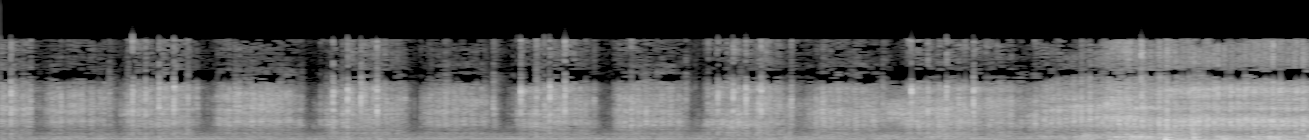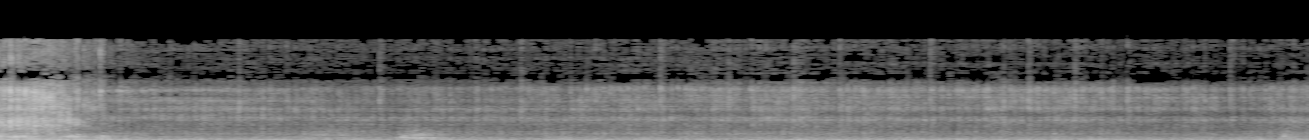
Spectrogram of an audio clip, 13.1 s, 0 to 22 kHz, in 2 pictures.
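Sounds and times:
clockwork metallic rattling: 0.0 - 12.9
clockwork whirr: 0.0 - 13.0.

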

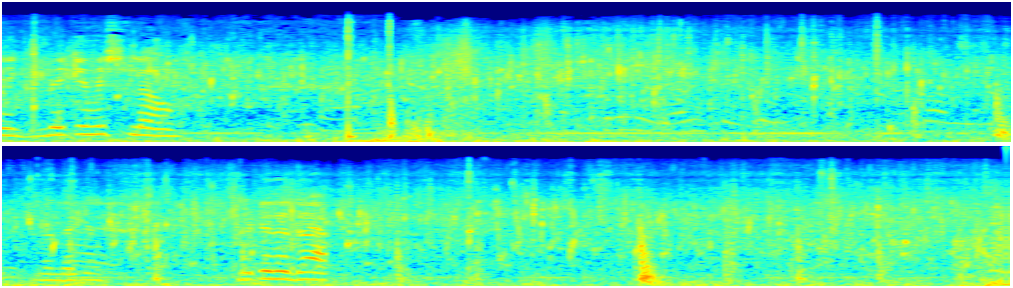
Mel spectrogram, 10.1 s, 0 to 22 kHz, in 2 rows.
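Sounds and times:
water lapping against a hull: 0.0 - 10.0
wind on microphone: 0.8 - 10.0.

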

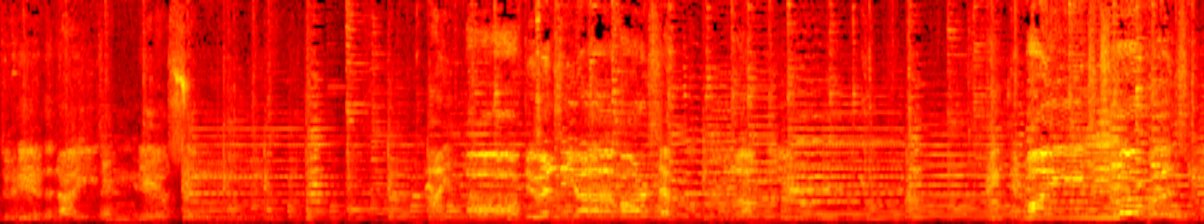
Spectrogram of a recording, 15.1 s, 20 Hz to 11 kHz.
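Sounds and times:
acoustic guitar strumming: 1.3 - 15.0
mandolin picking: 1.4 - 15.0.

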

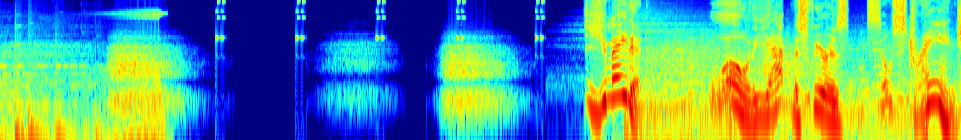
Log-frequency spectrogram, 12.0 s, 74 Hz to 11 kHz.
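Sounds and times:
background music: 0.0 - 1.4, 7.3 - 12.0
hissing breaths: 1.3 - 2.4
electronic countdown beeps: 4.7 - 4.9, 5.7 - 5.9.

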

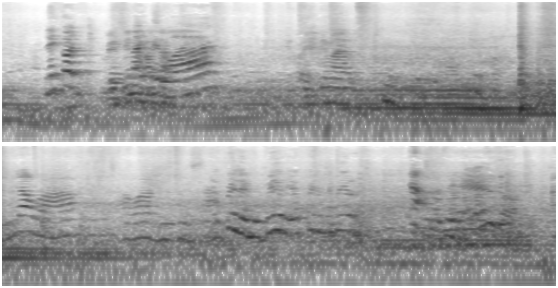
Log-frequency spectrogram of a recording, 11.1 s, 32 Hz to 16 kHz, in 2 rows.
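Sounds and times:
children and adults chattering: 0.5 - 11.0.

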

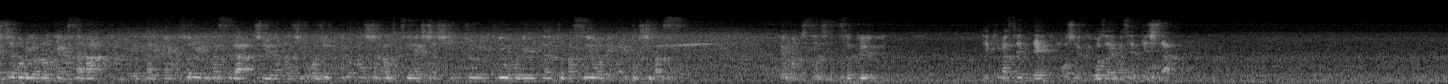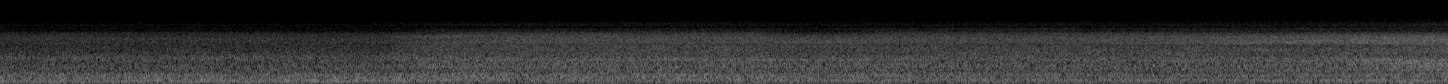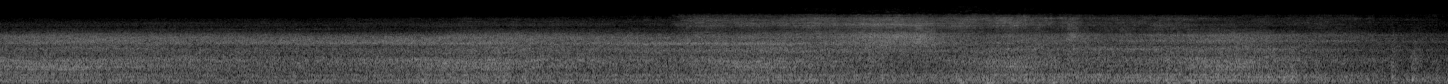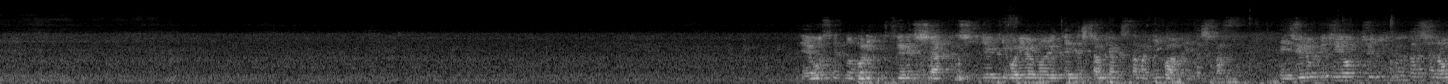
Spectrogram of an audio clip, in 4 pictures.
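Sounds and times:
rushing hiss of train: 0.0 - 57.9
train passing at speed: 0.0 - 57.9.

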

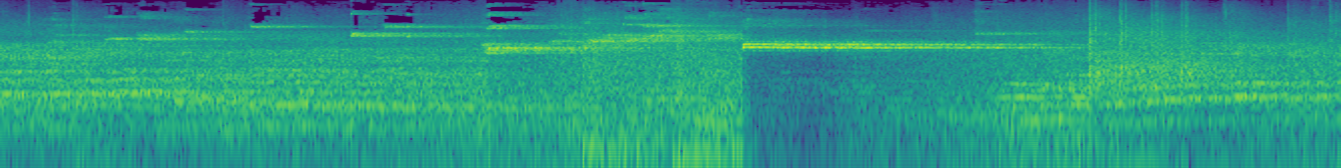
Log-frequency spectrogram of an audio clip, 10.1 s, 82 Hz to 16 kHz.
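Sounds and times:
players' voices: 0.0 - 10.0
sneaker squeaks: 0.5 - 7.8
referee's whistle blast: 3.6 - 7.6.

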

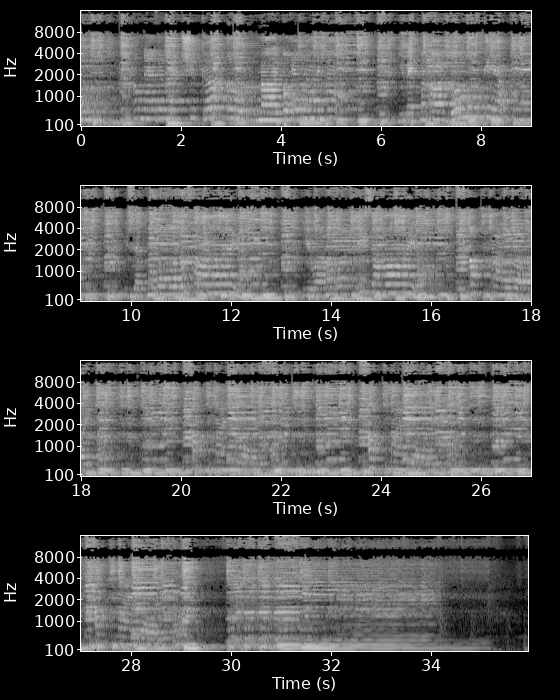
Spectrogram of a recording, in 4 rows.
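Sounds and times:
harmonica solo: 0.0 - 35.2
acoustic guitar chords: 0.0 - 35.9.

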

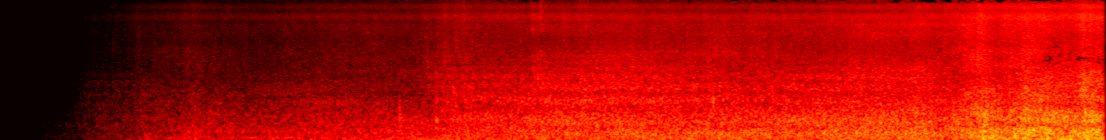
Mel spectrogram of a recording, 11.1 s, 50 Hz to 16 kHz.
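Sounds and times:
ocean waves on a sandy beach: 0.8 - 11.0.

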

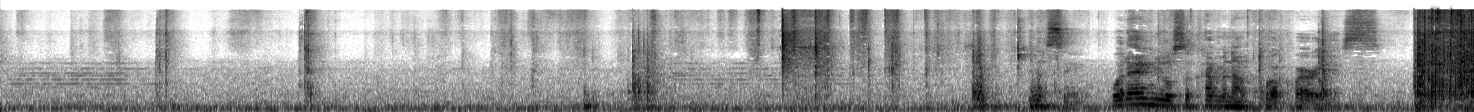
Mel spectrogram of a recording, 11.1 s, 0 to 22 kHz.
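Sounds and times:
cards being shuffled: 5.8 - 7.8, 10.6 - 11.0.

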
